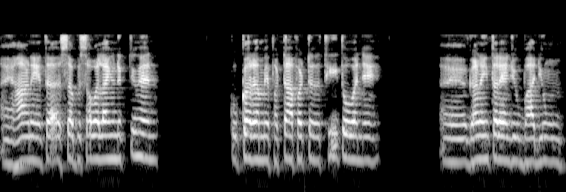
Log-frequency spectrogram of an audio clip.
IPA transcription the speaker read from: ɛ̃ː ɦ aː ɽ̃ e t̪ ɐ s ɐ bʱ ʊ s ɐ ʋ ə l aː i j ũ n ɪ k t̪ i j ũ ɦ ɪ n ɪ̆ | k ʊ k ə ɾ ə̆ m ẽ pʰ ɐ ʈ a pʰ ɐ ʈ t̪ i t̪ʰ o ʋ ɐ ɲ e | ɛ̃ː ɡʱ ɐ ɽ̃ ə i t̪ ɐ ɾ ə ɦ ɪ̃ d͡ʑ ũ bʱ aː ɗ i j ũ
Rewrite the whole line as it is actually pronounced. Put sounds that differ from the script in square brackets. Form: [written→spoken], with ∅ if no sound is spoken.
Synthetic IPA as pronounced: ɛ̃ː ɦ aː ɽ̃ e t̪ ɐ s ɐ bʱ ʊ s ɐ ʋ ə l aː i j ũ n ɪ k t̪ i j ũ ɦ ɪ n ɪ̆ | k ʊ k ə ɾ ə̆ m ẽ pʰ ɐ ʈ a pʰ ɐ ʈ [t̪→t̪ʰ] i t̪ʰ o ʋ ɐ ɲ e | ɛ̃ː ɡʱ ɐ ɽ̃ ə i t̪ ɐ ɾ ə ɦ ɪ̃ d͡ʑ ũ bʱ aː ɗ i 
